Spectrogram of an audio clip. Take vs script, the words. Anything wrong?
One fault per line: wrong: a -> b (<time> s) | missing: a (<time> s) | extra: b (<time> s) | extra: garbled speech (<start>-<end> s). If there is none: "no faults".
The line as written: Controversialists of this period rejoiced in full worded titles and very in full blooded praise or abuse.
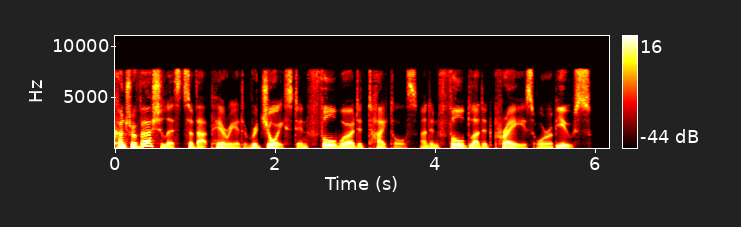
wrong: this -> that (1.0 s)
missing: very (4.0 s)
